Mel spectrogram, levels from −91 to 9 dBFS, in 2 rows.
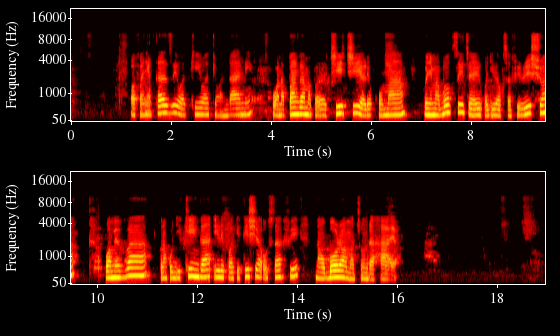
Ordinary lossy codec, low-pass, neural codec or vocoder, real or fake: MP3, 48 kbps; 9.9 kHz; none; real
